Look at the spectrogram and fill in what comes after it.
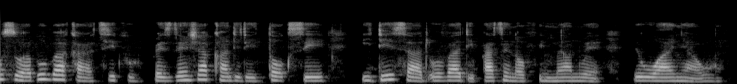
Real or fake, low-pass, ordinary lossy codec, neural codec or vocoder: real; 7.2 kHz; none; none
